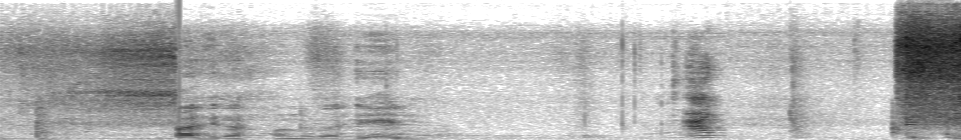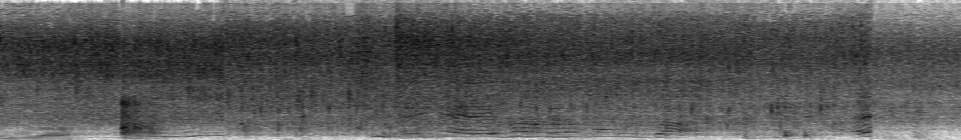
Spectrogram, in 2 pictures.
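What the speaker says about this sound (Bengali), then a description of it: "মাছ তো ভাজা লাগবে আগে" Fish seasoned with turmeric, salt and chili frying in a pan, a loud steady sizzle starting midway after a quieter stretch with speech, continuing under voices.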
